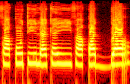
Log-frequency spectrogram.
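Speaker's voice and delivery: very slow, drawn-out melodic tajweed; Quran recitation. Shown as a demonstration. Teacher reciting the verse for students, slow melodic tajweed. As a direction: chant each word long and measured.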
